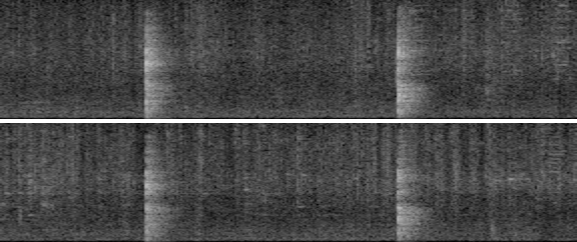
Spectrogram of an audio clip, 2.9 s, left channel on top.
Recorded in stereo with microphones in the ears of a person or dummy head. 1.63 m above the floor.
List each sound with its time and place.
0.7 s a clap: 25° left (ahead or behind), 1.1 m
